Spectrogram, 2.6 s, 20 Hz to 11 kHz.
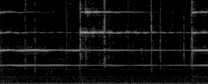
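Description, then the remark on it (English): An old wall clock in a shop chimes seven o'clock, several soft metallic strikes whose bright ringing tones hang and overlap, fairly quiet, with no voices. “At length, the old clock on the wall strained itself, chiming the hour of 7, the time of closing up the shop.”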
